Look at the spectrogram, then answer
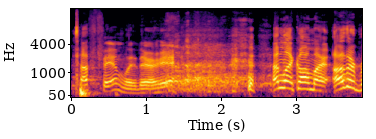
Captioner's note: laughter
